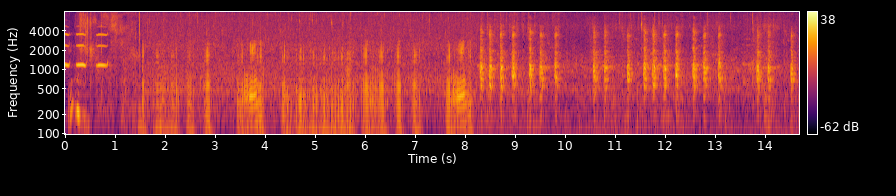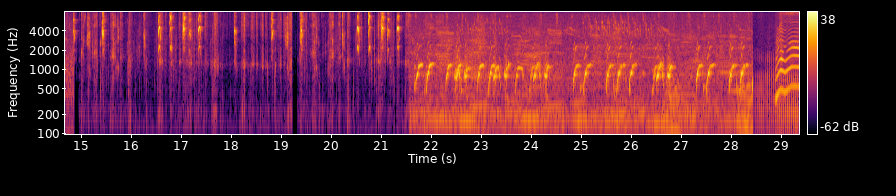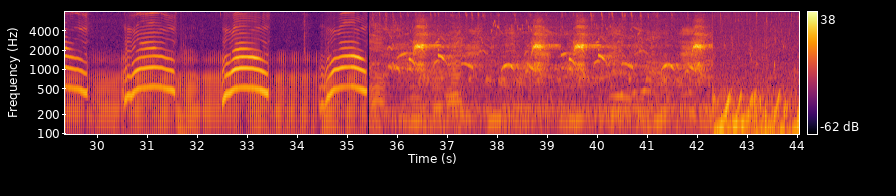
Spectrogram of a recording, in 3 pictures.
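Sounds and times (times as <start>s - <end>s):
animal calls with rising glides: 21.6s - 29.9s.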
